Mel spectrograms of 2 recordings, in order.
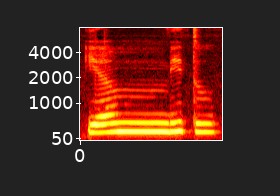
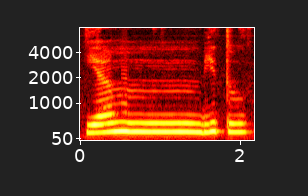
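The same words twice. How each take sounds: No difference in how they are said.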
